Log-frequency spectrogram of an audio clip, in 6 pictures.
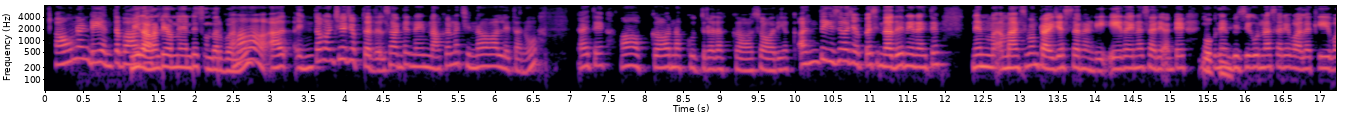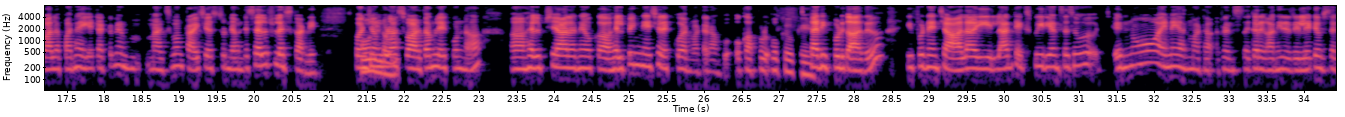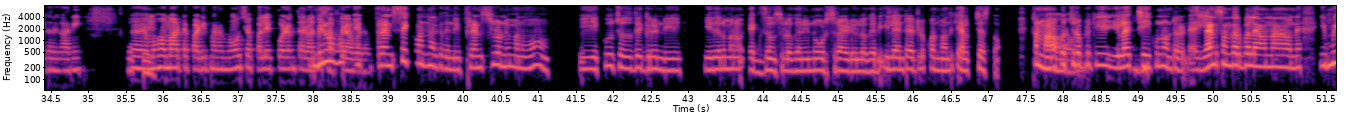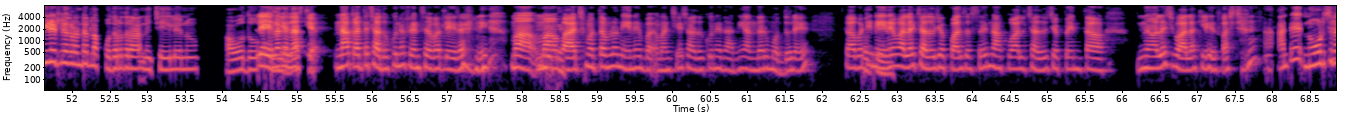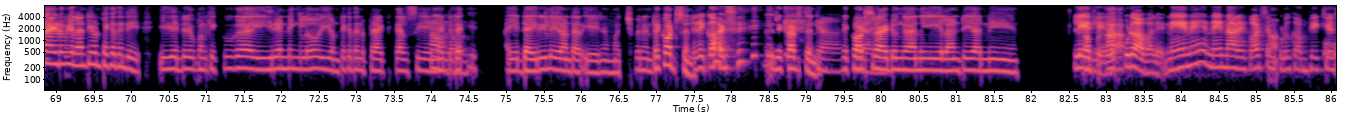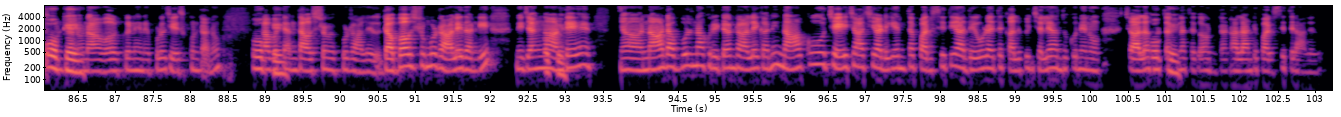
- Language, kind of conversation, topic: Telugu, podcast, అవసరమైనప్పుడు మర్యాదగా “కాదు” అని ఎలా చెప్పాలి?
- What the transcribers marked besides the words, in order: other background noise; in English: "సారీ"; in English: "ఈజీగా"; in English: "మా మాక్సిమం ట్రై"; in English: "బిజీగున్నా"; in English: "మాక్సిమం ట్రై"; in English: "సెల్ఫ్‌లెస్‌గా"; in English: "హెల్ప్"; in English: "హెల్పింగ్ నేచర్"; in English: "ఫ్రెండ్స్"; in English: "రిలేటివ్స్"; sniff; in English: "నో"; in English: "సఫర్"; in English: "ఫ్రెండ్స్"; in English: "ఫ్రెండ్స్‌లోనే"; in English: "ఎగ్జామ్స్‌లో"; in English: "నోట్స్"; in English: "హెల్ప్"; in English: "ఇమ్మీడియేట్‌గా"; in English: "ఫ్రెండ్స్"; chuckle; in English: "బ్యాచ్"; in English: "నాలెడ్జ్"; in English: "ఫస్ట్"; chuckle; in English: "నోట్స్"; in English: "ఇయర్ ఎండింగ్‌లో"; in English: "ప్రాక్టికల్స్"; in English: "డైరీ‌లో"; in English: "రికార్డ్స్"; in English: "రికార్డ్స్"; giggle; in English: "రికార్డ్స్"; in English: "రికార్డ్స్"; in English: "రికార్డ్స్"; in English: "కంప్లీట్"; in English: "వర్క్"; in English: "రిటర్న్"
